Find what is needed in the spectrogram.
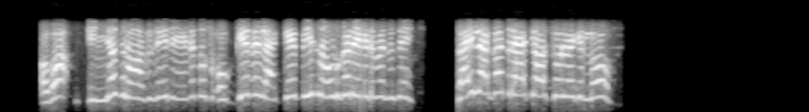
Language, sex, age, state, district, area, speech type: Dogri, male, 18-30, Jammu and Kashmir, Reasi, rural, conversation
